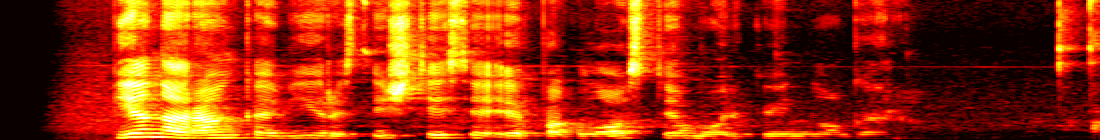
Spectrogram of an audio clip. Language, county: Lithuanian, Alytus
